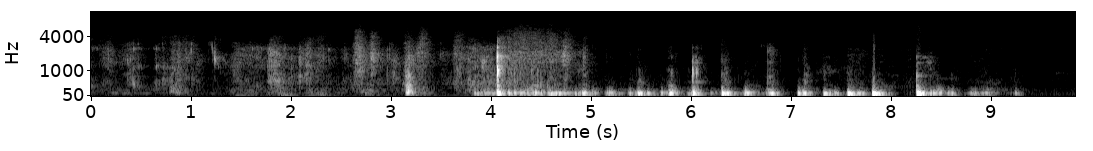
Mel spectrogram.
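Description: Close-up eating sounds: faint mouth noises at first, then from about four seconds in a run of soft rhythmic chewing and lip-smacking at roughly four chomps a second, with a few sharper clicks.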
